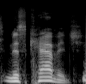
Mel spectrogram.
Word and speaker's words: Miscavige: She is, am I saying that right? – Miscavige. – Miscavige. That's spelled M-I-S-C-A-V as in Victor, I-G-E, Hill, author of the new book, It's getting a lot of publicity.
